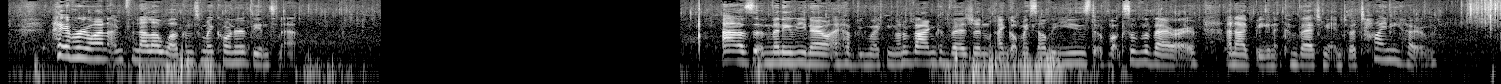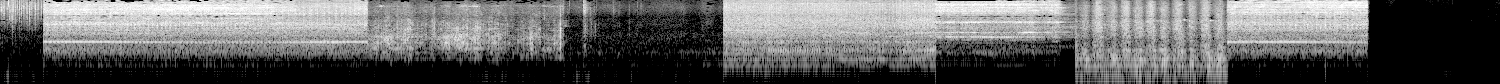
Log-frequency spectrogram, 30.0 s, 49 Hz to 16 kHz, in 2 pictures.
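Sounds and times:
mitre saw whining through wood: 15.4 - 20.7, 22.2 - 28.7
jigsaw rasping through plywood: 15.5 - 20.1, 22.2 - 24.4, 25.8 - 28.7.

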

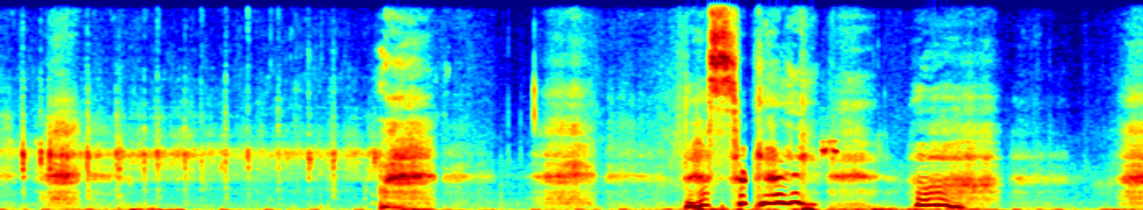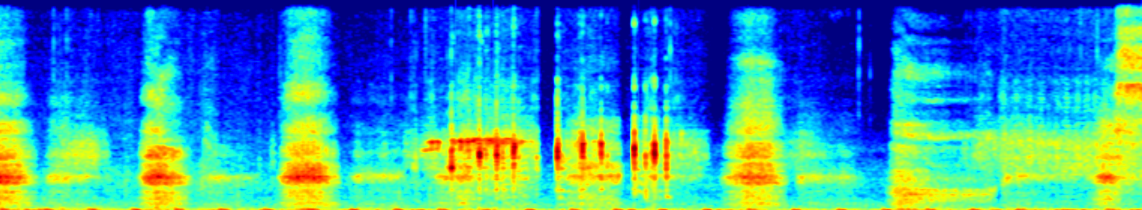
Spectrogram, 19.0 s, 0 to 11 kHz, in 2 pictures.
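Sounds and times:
heavy breathing: 0.0 - 1.4, 3.1 - 5.7, 6.8 - 13.0, 14.2 - 19.0
fly reel ratchet clicking: 0.0 - 3.2.

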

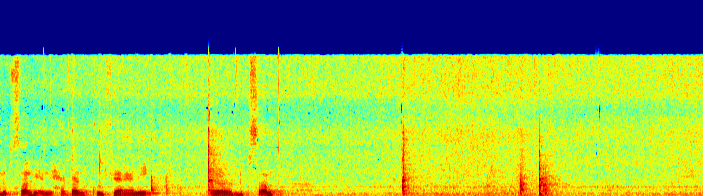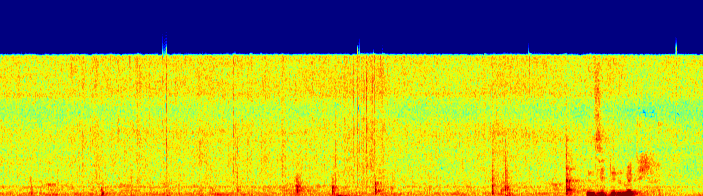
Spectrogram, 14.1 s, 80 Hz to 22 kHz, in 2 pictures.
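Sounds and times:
onions sizzling in a pan: 0.0 - 14.0
wooden spoon knocking on pan: 5.2 - 5.6.

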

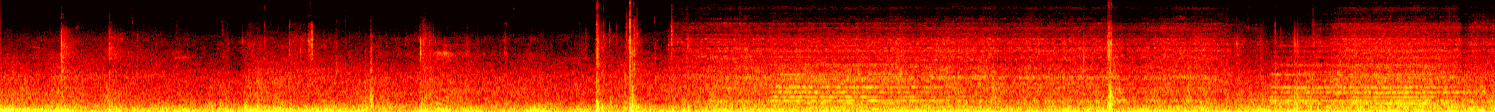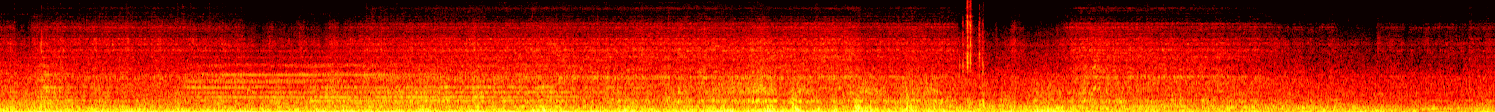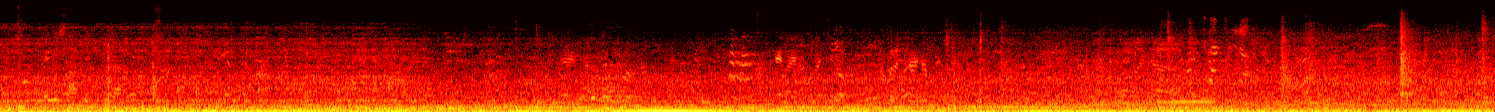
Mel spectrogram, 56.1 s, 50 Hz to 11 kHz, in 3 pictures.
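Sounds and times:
low wind rumble: 0.0 - 56.0
train horn blasts: 9.5 - 12.3, 15.8 - 20.0, 20.7 - 26.4.

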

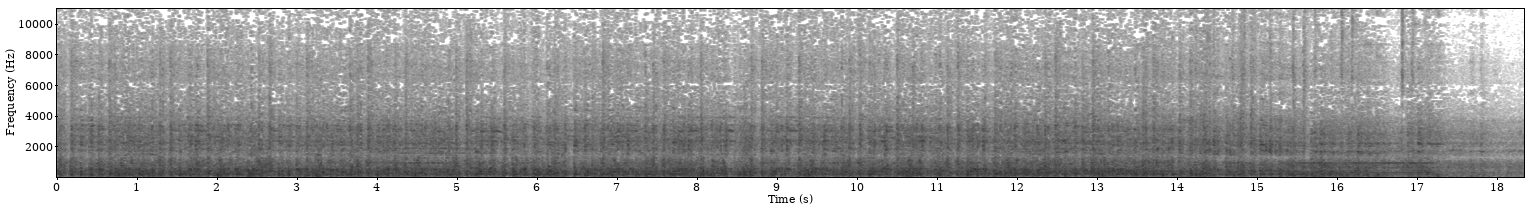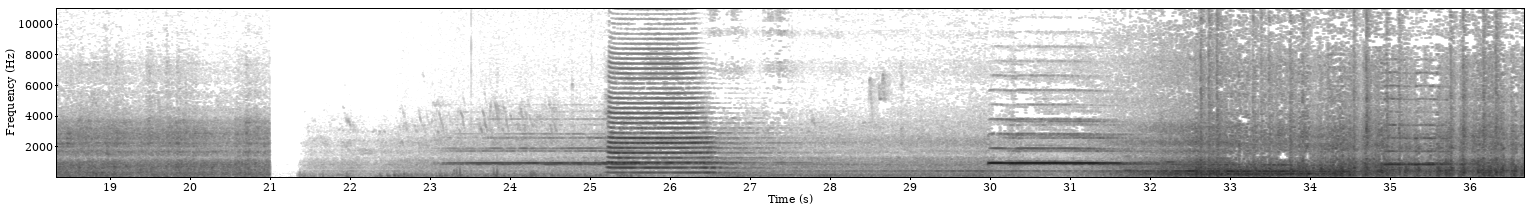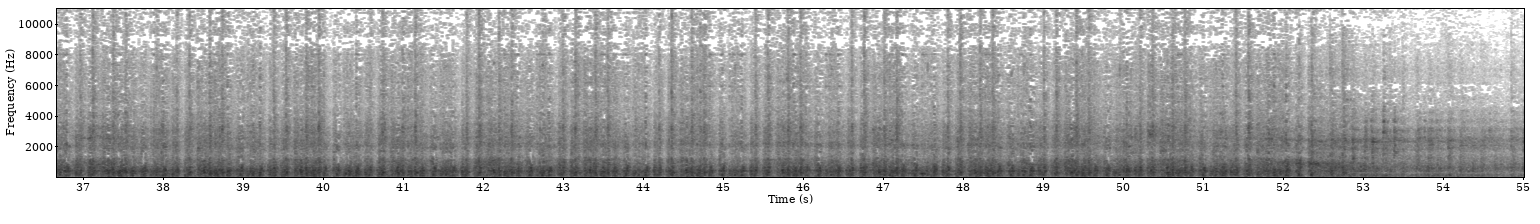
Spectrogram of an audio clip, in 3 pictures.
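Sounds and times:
train wheels clattering over rail joints: 0.0 - 17.9, 32.5 - 55.0
locomotive horn blasts: 15.5 - 17.3, 23.2 - 27.0, 30.0 - 32.0, 34.9 - 35.8.

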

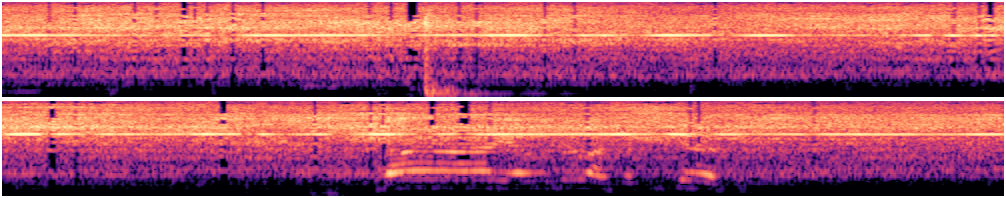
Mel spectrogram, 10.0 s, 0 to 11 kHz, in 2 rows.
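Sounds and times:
hot-air brush whirring: 0.0 - 10.0
sharp thump: 2.0 - 2.8.

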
